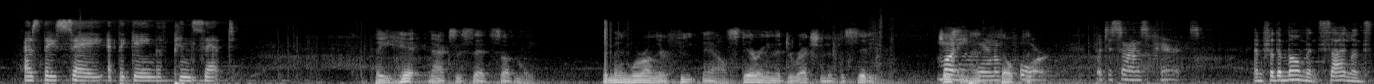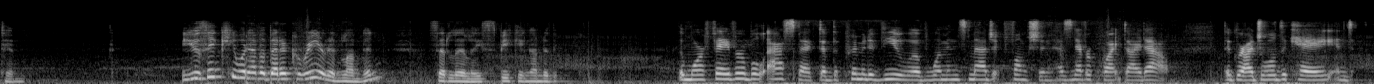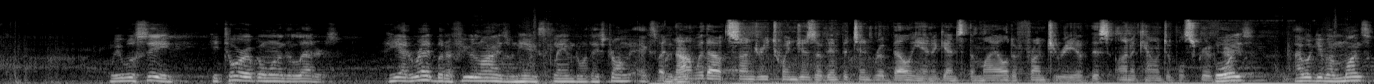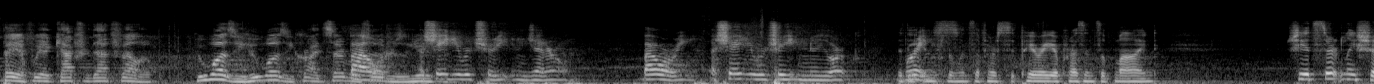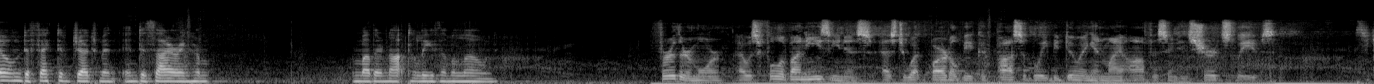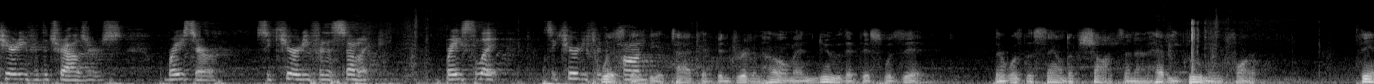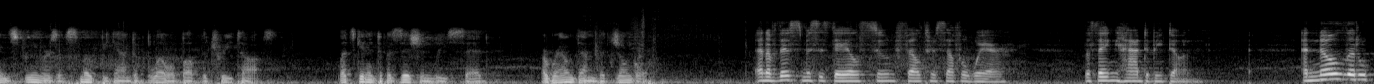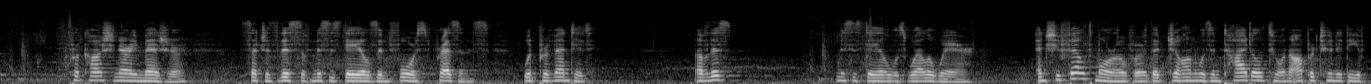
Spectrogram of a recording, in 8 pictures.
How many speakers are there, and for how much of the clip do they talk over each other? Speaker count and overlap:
seven, about 4%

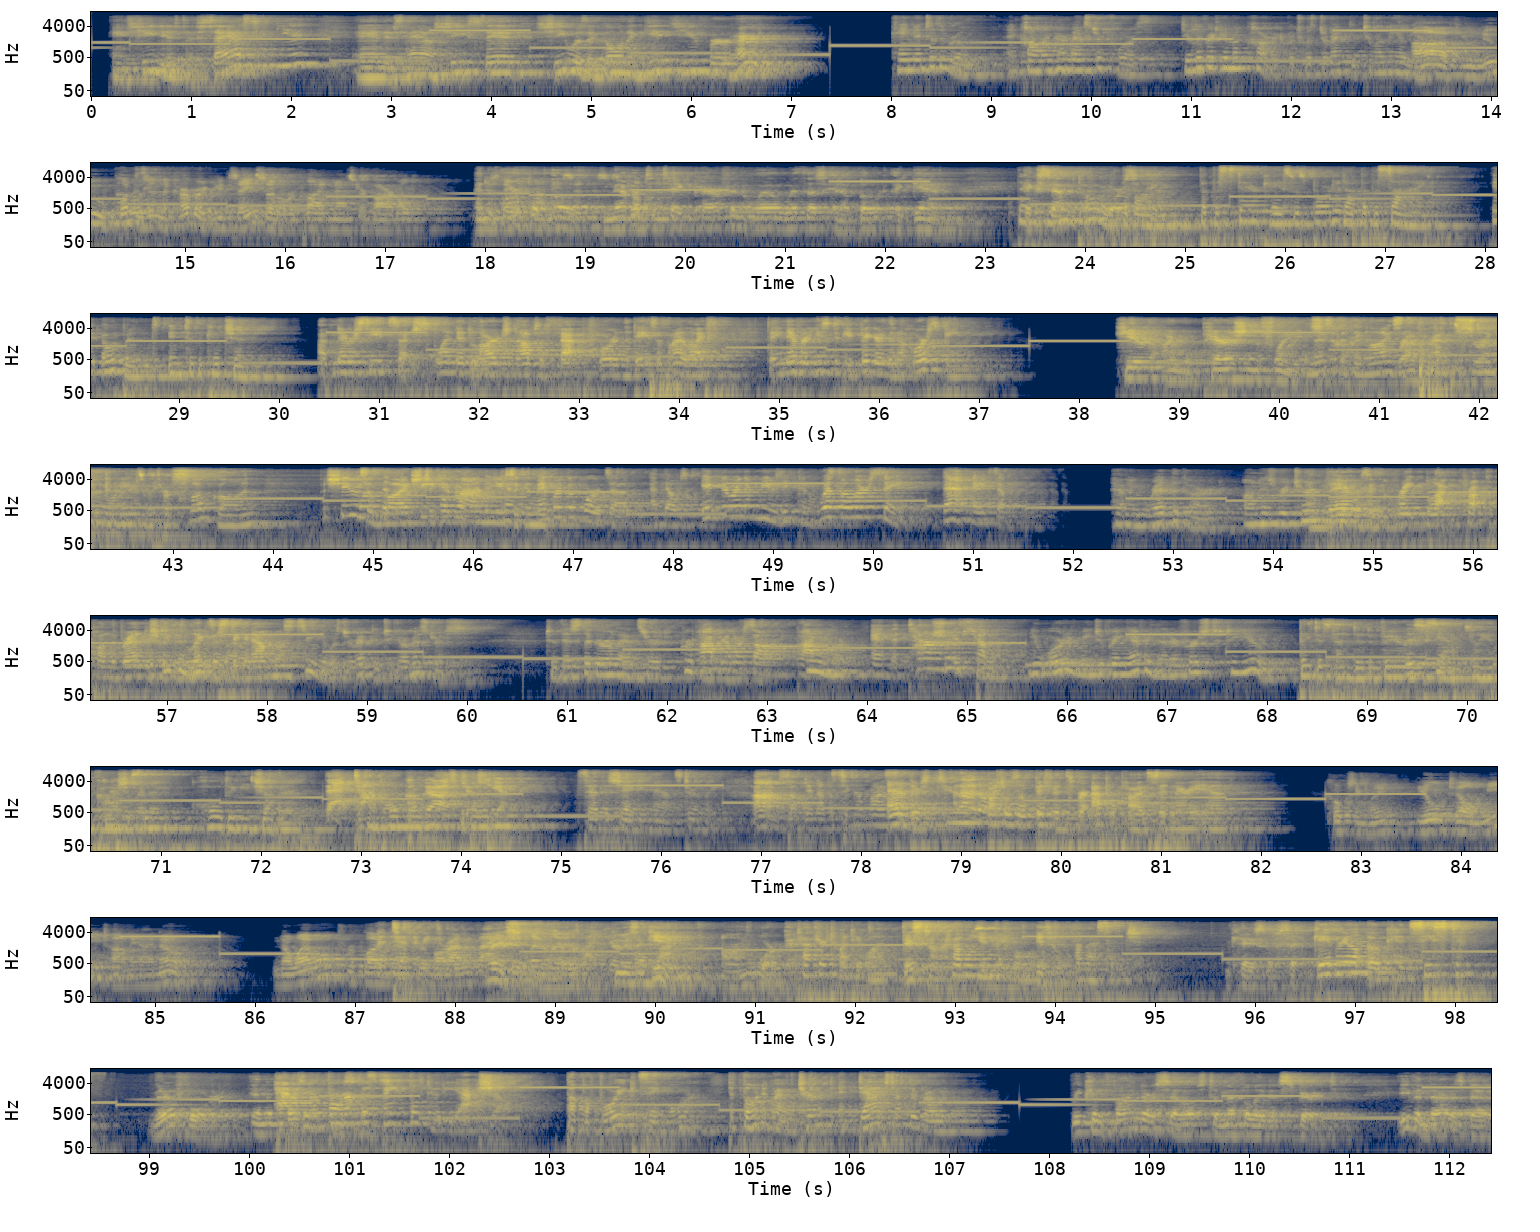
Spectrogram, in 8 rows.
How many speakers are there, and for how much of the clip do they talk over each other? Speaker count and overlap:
nine, about 28%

